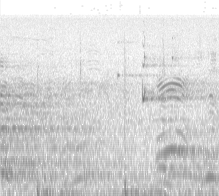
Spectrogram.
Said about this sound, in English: Works on the dribble against Lyons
